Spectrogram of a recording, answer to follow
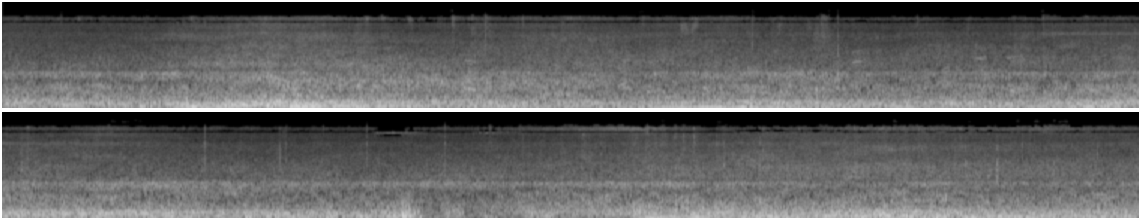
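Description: Busy city street ambience: continuous traffic noise from passing vehicles, with passers-by talking in the background. There is a brief lull about two-thirds of the way through.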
